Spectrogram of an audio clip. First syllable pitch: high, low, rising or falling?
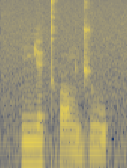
high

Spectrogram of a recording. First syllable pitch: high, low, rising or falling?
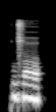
low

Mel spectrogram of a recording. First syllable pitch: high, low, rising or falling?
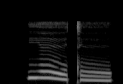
falling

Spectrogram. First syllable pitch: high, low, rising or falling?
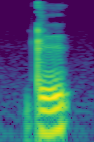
rising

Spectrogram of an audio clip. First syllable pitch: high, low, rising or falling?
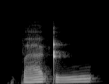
rising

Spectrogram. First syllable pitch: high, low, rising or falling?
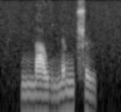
low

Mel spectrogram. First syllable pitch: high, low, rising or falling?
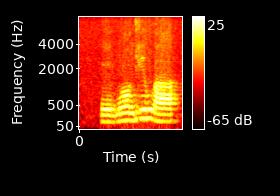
low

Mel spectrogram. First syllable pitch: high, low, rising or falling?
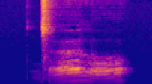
rising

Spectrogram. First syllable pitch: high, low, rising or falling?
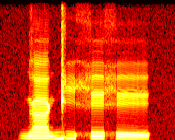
high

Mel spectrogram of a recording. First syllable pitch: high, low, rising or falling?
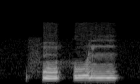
low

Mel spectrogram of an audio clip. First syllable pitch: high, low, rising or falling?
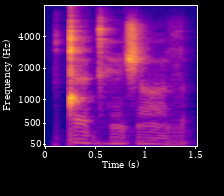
low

